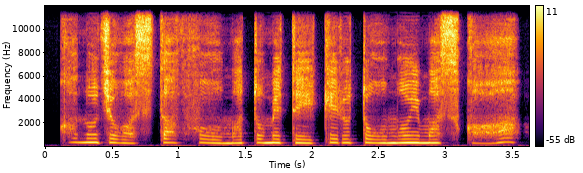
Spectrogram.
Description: voicevox-voice-corpus / ita-corpus /中国うさぎ_こわがり /EMOTION100_028.wav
